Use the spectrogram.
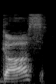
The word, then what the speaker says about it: Goss: joined by comedian Brad Goss. Is that how you pronounce your last name? Okay. Brad Goss along with rhymes with sauce along with fellow co-host uh Colton and Jordan from Anime Talks.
